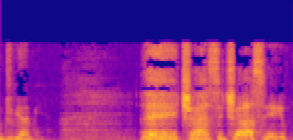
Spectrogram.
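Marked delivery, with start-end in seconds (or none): 2.1-4.3 sigh. Acted. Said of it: "westchnął pan Siasiu".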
